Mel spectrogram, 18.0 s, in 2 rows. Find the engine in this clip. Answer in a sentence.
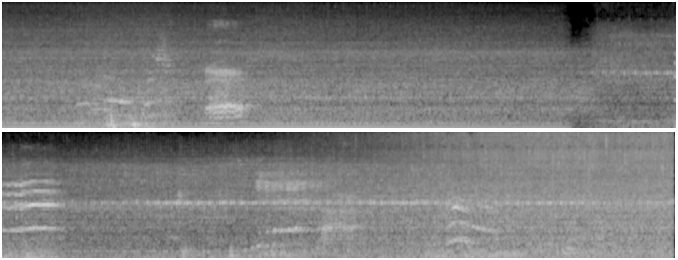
You can hear the engine from 0.0 to 17.9 s.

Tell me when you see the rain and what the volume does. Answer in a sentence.
You can hear the rain from 0.0 to 17.9 s, getting louder.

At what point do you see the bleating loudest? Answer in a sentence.
The volume of the bleating peaks at 3 seconds.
